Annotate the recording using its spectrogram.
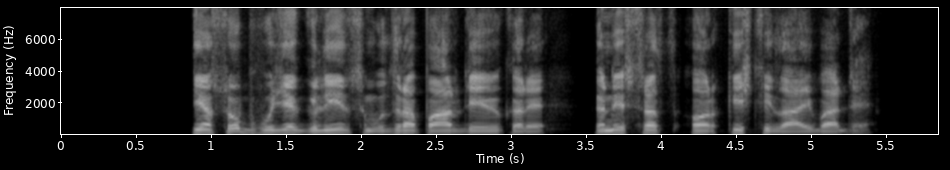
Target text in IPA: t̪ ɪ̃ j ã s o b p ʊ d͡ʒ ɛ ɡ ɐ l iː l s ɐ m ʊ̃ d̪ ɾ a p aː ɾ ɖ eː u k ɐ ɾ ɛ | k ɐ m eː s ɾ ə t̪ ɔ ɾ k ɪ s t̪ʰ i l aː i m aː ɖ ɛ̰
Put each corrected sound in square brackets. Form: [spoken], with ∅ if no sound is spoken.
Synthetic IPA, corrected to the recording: t̪ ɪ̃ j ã s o b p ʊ d͡ʒ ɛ ɡ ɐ l iː l s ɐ m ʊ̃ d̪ ɾ a p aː ɾ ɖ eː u k ɐ ɾ ɛ | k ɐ [n] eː s ɾ ə t̪ ɔ ɾ k ɪ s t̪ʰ i l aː i [b] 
